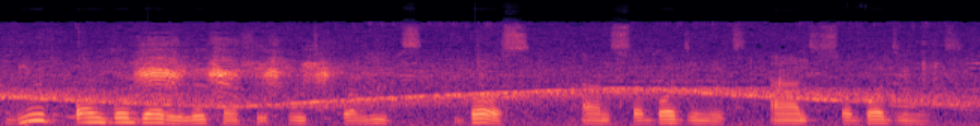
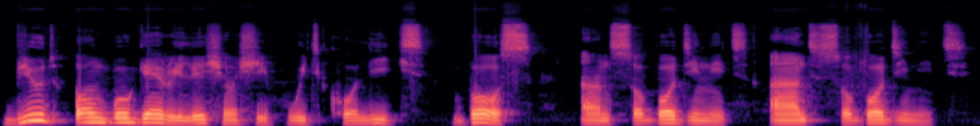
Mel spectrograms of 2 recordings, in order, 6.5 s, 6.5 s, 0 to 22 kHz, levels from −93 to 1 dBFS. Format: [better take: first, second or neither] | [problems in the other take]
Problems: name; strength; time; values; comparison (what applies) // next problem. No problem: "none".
second | background sound (Bird / Fowl); 1 dB below the speech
